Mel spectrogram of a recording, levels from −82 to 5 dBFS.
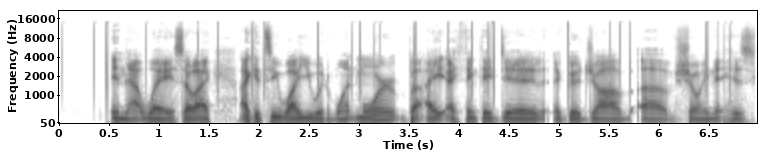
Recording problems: crackle, like an old record; noticeable; 15 dB below the speech

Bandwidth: 14.5 kHz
